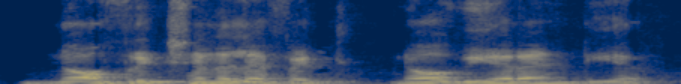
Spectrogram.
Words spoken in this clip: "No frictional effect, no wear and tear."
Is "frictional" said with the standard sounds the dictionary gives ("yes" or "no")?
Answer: yes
